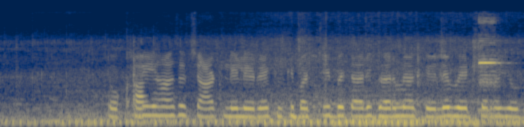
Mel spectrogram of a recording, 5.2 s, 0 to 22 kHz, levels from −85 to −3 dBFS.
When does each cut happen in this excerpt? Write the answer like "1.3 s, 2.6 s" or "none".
1.4 s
